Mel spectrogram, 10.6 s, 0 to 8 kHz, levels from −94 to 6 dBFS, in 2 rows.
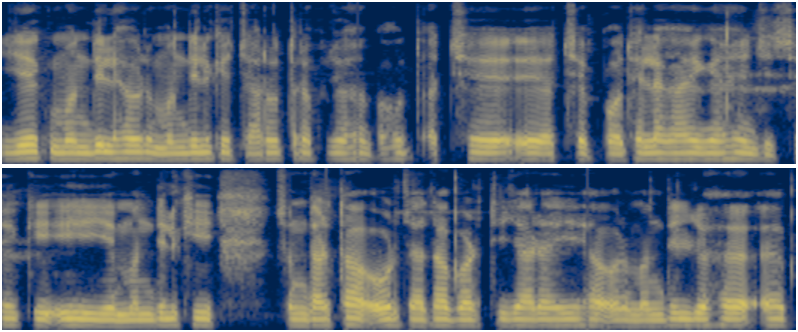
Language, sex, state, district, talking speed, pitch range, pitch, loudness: Hindi, male, Bihar, Begusarai, 210 wpm, 105-110 Hz, 110 Hz, -18 LUFS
